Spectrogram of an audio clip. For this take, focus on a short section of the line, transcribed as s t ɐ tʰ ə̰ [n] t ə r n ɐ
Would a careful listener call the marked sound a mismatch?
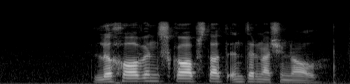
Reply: no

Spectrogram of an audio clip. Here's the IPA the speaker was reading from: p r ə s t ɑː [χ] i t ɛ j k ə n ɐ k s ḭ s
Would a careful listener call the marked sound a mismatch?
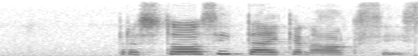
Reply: yes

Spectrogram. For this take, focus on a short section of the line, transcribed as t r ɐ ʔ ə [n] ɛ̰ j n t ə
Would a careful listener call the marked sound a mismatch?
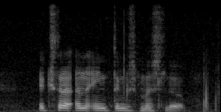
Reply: no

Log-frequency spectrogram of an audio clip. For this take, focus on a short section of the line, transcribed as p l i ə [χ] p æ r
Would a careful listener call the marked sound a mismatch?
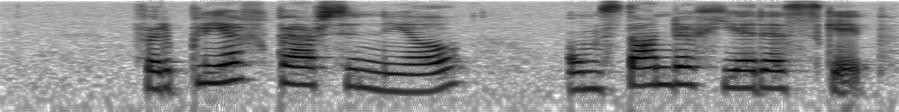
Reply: no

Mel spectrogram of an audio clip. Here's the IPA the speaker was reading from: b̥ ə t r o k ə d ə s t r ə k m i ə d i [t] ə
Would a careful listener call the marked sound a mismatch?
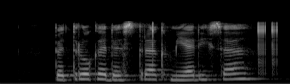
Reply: yes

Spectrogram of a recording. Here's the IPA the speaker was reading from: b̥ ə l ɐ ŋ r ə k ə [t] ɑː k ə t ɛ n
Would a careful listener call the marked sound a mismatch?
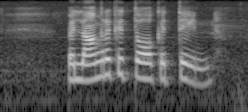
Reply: no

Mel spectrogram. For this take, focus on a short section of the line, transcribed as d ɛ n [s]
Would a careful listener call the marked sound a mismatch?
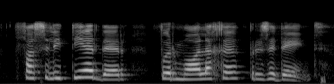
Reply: yes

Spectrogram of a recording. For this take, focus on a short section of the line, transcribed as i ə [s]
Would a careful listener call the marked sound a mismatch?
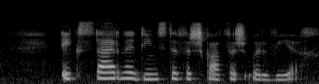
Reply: yes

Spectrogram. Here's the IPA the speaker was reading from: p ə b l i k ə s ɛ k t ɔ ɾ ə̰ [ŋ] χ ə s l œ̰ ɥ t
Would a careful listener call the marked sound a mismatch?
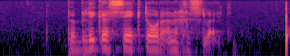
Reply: yes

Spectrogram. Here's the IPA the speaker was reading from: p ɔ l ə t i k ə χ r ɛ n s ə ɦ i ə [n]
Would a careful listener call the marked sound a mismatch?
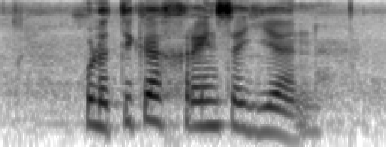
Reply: no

